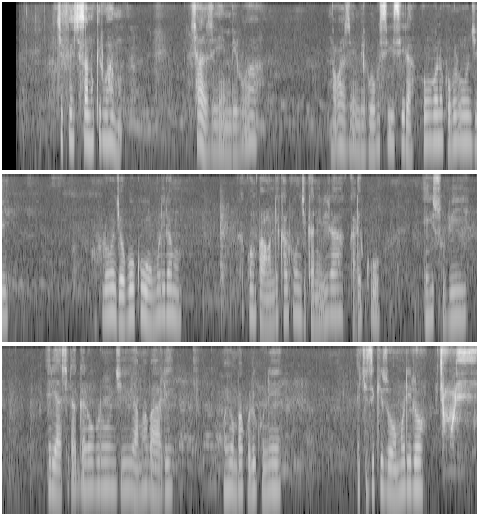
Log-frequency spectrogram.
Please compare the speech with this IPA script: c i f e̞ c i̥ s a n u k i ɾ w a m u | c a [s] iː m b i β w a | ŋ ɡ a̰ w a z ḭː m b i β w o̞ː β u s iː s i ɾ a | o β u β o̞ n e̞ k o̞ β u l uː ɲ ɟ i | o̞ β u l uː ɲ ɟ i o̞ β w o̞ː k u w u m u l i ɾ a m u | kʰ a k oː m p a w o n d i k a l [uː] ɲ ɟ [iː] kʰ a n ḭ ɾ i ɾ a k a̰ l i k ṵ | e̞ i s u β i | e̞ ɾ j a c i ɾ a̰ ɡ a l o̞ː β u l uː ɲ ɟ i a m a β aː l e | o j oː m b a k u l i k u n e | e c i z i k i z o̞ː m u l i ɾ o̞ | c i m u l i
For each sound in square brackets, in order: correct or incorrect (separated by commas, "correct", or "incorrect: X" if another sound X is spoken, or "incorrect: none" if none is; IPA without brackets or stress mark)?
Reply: incorrect: z, correct, incorrect: i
